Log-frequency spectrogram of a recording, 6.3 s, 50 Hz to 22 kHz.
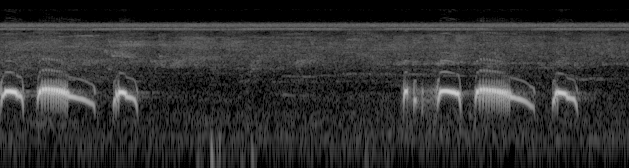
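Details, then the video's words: Spotted dove (tekukur) calling in the 'kuk 1 melambung' style, repeating its cooing phrase twice: short coos, a long slurred downward coo, then a short final note, separated by a silent gap. "SUARA BURUNG TEKUKUR IDAMAN KUK 1 MELAMBUNG"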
